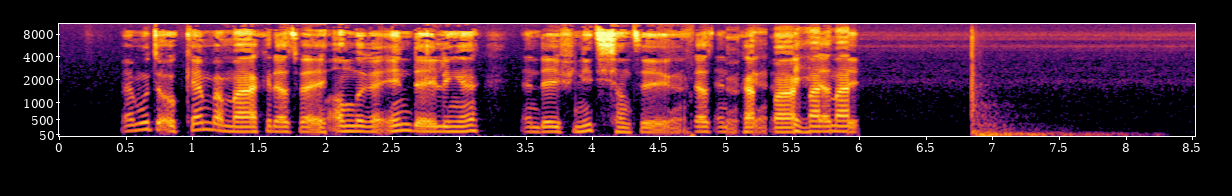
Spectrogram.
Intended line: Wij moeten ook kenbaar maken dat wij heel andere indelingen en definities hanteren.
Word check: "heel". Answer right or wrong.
wrong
